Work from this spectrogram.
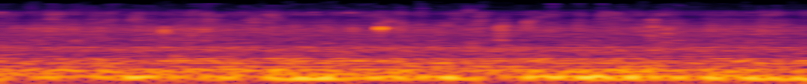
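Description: Duck eggs fry in a pan of hot oil with a little chili powder, giving a steady close sizzle and crackle that runs throughout, with a few brief pops and no talking.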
